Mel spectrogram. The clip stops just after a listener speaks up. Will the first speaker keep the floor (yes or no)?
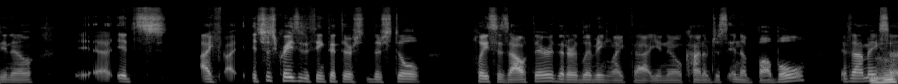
no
